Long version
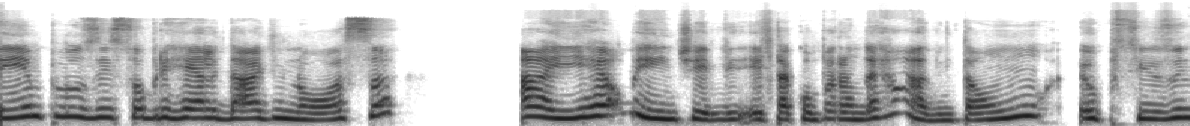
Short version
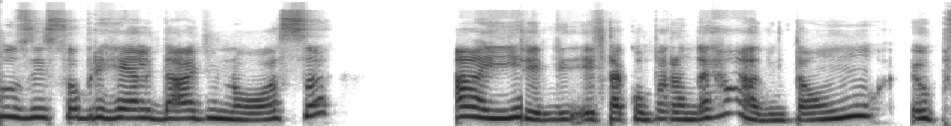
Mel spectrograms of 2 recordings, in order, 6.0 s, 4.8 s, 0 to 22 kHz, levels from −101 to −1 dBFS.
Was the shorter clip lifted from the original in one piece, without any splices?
no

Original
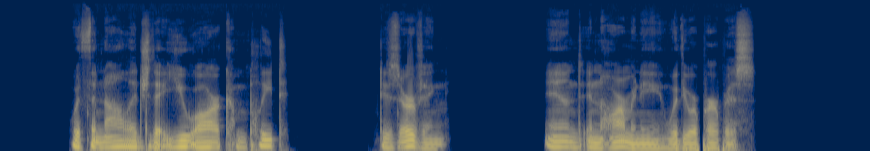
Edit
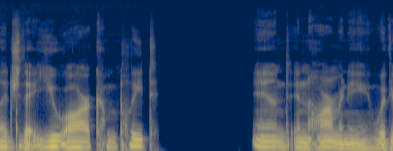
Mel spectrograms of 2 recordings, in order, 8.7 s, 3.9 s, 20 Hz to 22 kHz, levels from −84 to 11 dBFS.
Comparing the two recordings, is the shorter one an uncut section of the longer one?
no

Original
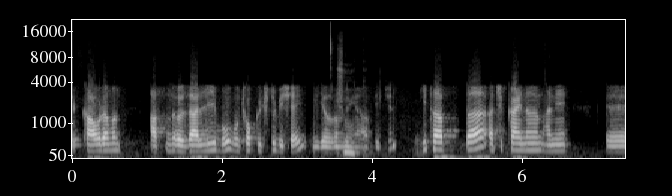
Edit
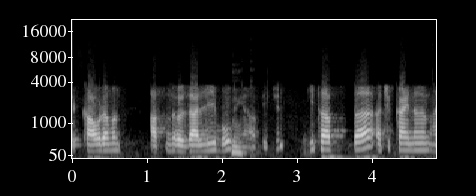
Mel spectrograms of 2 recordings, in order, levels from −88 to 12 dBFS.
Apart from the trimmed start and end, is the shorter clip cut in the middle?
yes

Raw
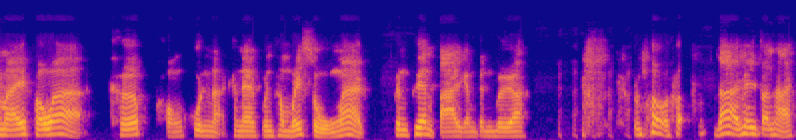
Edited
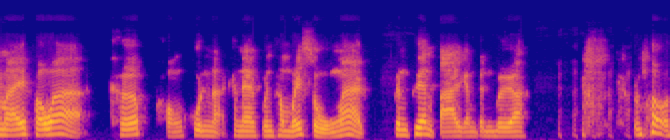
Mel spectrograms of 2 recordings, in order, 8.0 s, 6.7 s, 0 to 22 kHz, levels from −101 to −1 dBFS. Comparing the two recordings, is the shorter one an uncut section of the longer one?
yes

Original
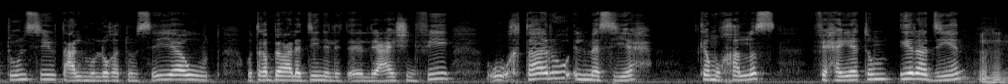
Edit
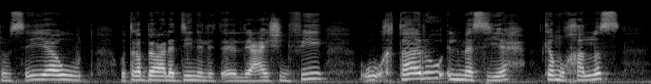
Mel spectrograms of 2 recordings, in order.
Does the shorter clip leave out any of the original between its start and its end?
yes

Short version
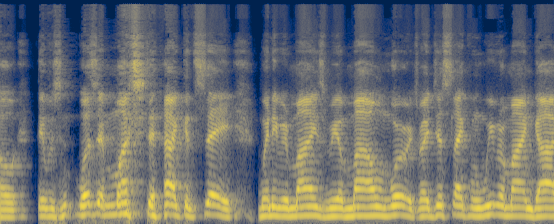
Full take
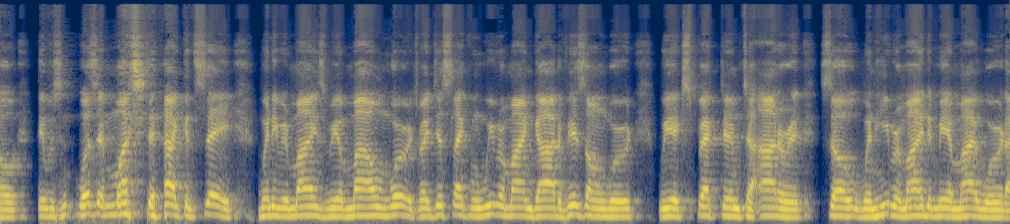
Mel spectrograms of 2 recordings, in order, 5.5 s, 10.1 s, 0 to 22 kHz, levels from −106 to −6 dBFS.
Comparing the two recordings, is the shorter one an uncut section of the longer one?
yes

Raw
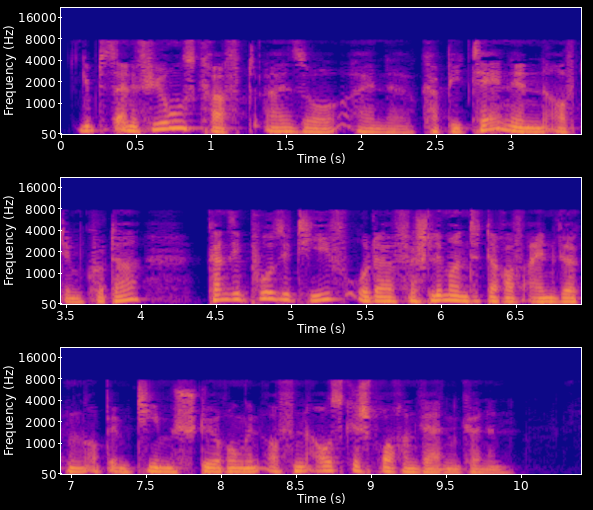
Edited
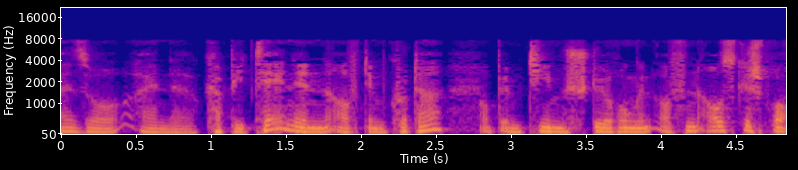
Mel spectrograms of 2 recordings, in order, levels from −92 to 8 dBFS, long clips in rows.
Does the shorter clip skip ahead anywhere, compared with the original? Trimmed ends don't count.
yes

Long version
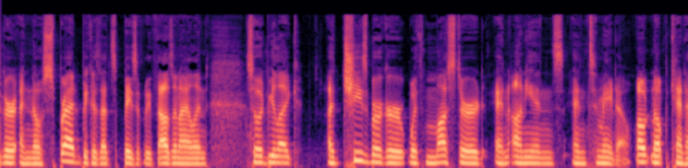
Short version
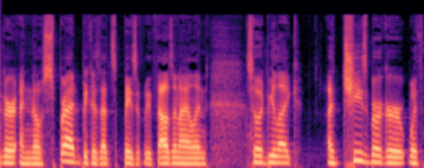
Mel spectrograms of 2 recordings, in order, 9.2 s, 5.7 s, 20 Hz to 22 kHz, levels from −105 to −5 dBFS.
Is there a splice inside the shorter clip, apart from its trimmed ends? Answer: no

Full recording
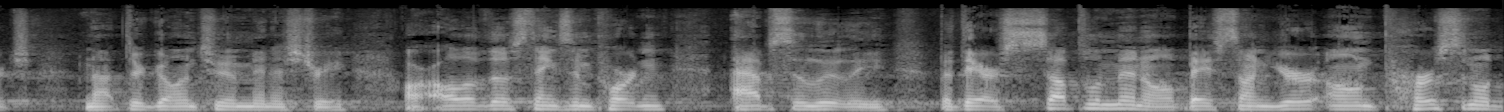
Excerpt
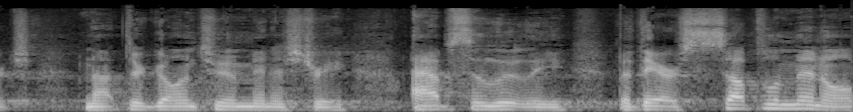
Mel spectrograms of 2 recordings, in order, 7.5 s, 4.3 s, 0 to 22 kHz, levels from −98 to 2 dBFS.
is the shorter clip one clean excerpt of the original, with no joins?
no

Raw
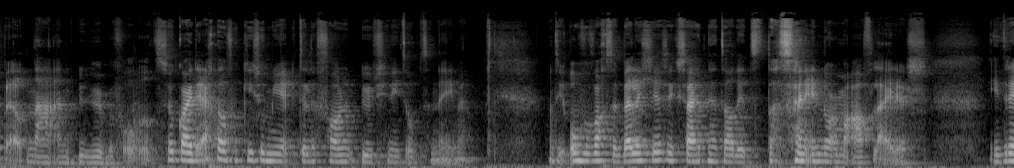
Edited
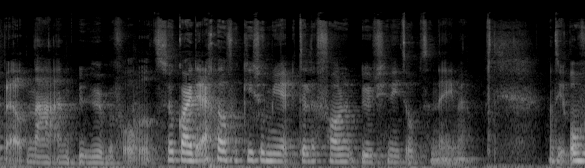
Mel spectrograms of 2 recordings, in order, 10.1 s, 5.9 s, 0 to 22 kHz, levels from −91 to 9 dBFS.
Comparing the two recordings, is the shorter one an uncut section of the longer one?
yes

